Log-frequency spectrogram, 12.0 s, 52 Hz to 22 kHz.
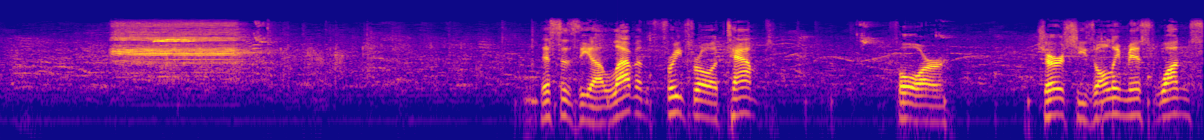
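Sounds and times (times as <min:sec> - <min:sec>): gymnasium buzzer: 0:01.1 - 0:02.8.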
